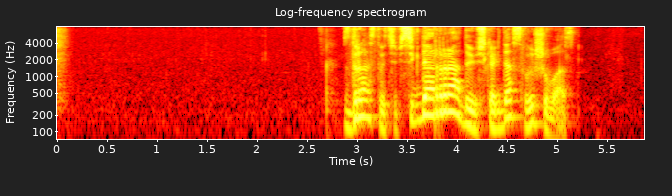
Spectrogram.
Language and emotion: Russian, positive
